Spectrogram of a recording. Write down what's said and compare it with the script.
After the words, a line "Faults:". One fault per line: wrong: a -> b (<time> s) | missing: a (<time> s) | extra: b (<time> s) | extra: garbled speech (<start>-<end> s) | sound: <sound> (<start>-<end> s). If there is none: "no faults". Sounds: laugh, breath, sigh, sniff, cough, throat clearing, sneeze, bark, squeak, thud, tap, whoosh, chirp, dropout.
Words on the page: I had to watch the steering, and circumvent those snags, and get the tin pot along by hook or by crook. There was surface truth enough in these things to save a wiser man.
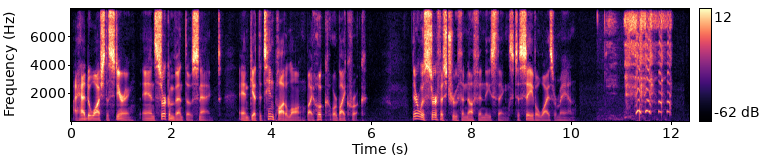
I had to watch the steering, and circumvent those snags, and get the tin pot along by hook or by crook. There was surface truth enough in these things to save a wiser man.
Faults:
sound: dropout (2.8-3.0 s)
sound: laugh (10.5-12.1 s)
